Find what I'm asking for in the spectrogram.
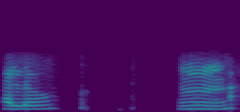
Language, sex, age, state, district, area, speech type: Bengali, female, 30-45, West Bengal, Birbhum, urban, conversation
